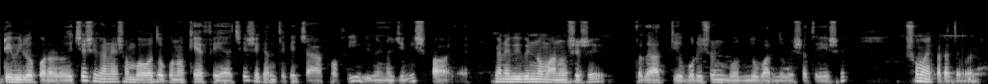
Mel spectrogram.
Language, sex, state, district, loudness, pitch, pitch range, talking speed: Bengali, male, West Bengal, Jhargram, -18 LUFS, 105 Hz, 95-125 Hz, 195 wpm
